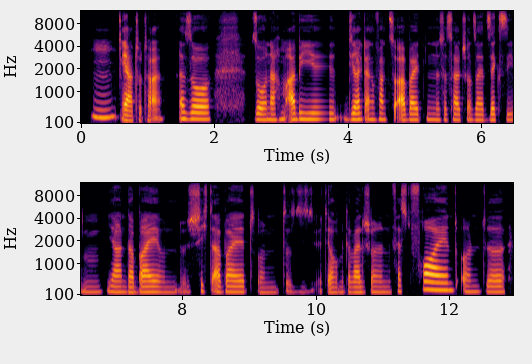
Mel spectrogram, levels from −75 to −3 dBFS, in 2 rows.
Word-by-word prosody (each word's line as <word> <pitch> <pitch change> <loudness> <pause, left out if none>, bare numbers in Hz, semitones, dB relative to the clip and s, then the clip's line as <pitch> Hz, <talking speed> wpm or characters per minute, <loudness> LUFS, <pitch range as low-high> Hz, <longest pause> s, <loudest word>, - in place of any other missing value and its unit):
Mhm, 240 +1 -3
ja, 150 -2 +7
total. 185 - -1 0.2
Also, 185 -1 +4 0.6
so 170 -2 +1
nach'm 170 +3 -1
Abi 180 0 +1
direkt 180 -3 0
angefangen 175 0 -2
zu - - +2
arbeiten, 170 +1 +2
ist 165 - -6
jetzt 165 0 -4
halt 165 -1 0
schon - - -7
seit 160 -1 -2
6, 165 0 +1
7 160 -1 -9
Jahren 160 -3 -2
dabei 160 +1 +2
und, 150 +4 -14
äh, - - -15
Schichtarbeit 160 -1 0
und, 145 +1 -12
äh, - - -9
sie 160 +5 -12
hat - - -16
ja - - -1
auch 150 - -9
mittlerweile 155 0 -3
schon 160 - -3
einen 155 0 -9
festen 170 +1 -6
Freund 220 -3 +5
und, 165 0 -8
äh, 165 0 -2
165 Hz, 165 wpm, -21 LUFS, 160-180 Hz, 0.6 s, ja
